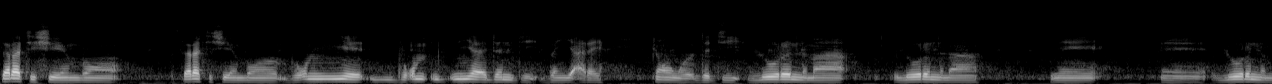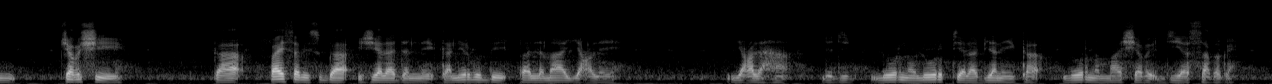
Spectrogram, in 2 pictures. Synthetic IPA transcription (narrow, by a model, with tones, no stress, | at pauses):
sa˦ɾa˦ti˨ʃeː˨mbʊ˨ŋ˨ | sa˦ɾa˦ti˨ʃeː˨m˦bʊ˨ŋ˨bʊ˨ʔʊ˦ | bʊ˨ʔʊ˦ɲɛ˦˨dɨ˦ndi˨bɨ˦n˦ja˨ʔa˨ɾɨ˦ | pɛ˦ŋo˦ŋo˨dɨ˨di˨loː˦ɾɨ˦nɨ˨maː˦ | loː˦ɾɨ˦nɨ˨maː˦ | nɨ˨ | loː˦ɾɨ˦nɨ˨m | pɛ˦bɨ˦ʃeː˨ | ka˨fa˦ɪ˦sa˦bi˨sɨ˦ɡ͡ba˦ʒɛ˦la˨dɨ˨nːɨ˨ka˨nɨ˦ɾɨ˦ba˦be˦pa˦lːɨ˨maː˦j̰ʔl | ja˨ʔlɨ˨ha˨ | dɨ˨di˨loː˦ɾɨ˦nɨ˨m˨loː˦ɾɨ˦pi˨ɛ˨la˨bɛ˦nɨ˨ka˨ | loː˦ɾɨ˦nɨ˨mː˦aː˦ʃɛ˦bɨ̰˨di˦ja˦sa˨bɨ˨ɡɨ˨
